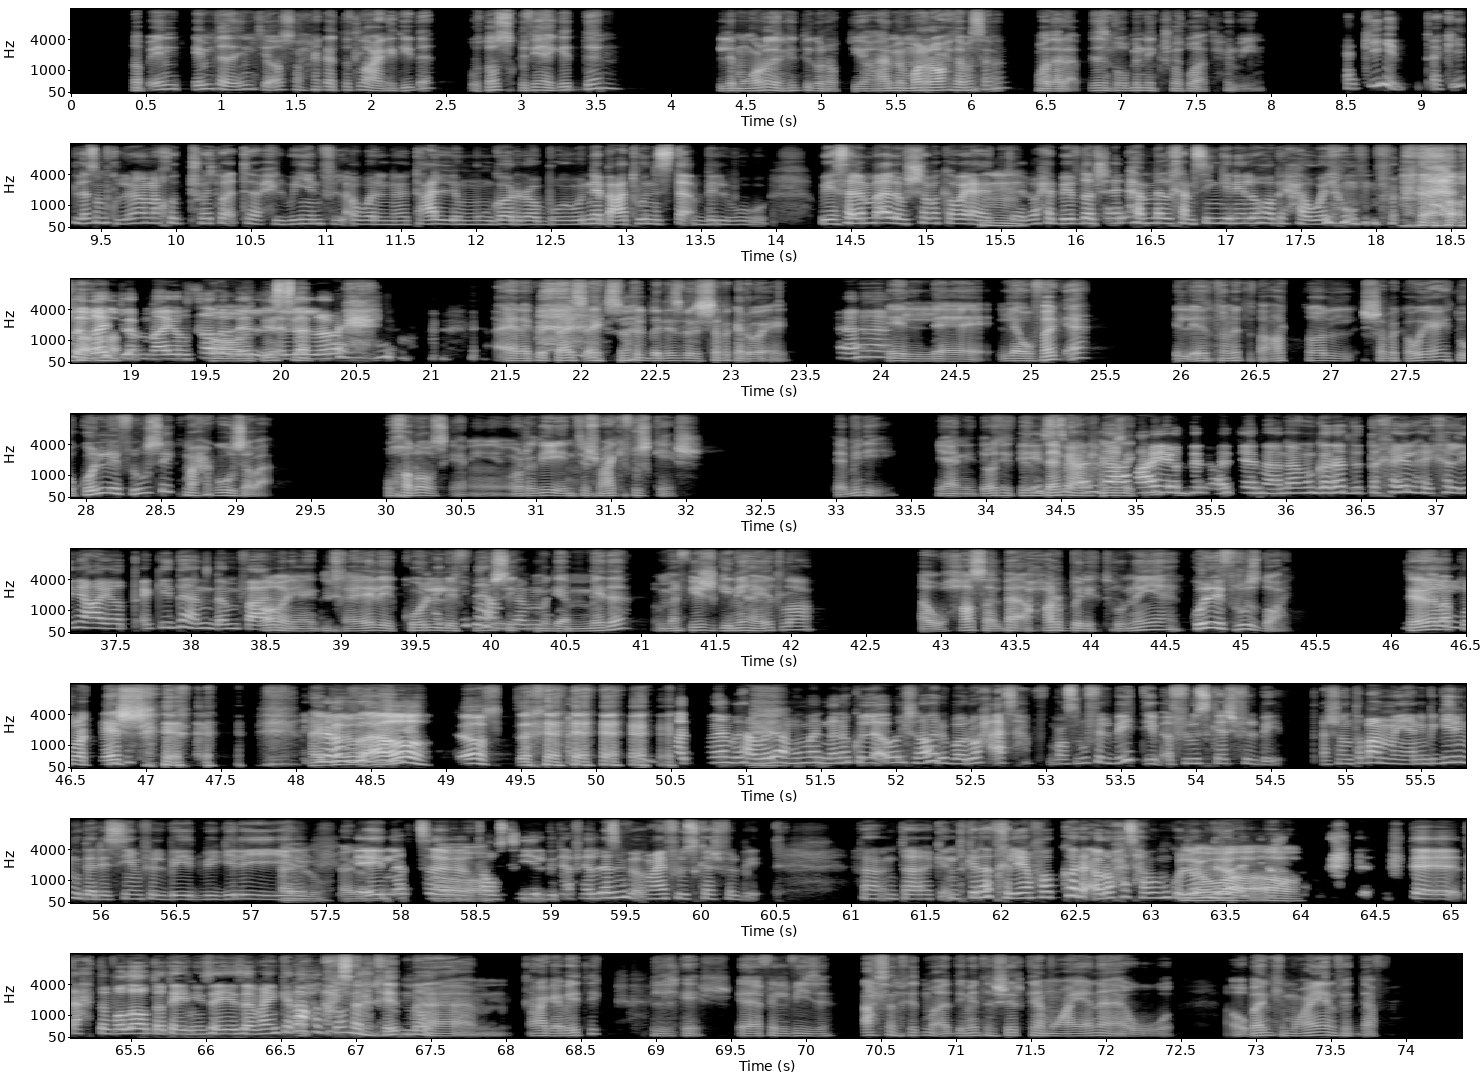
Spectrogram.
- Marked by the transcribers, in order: giggle; laughing while speaking: "آه"; laugh; laughing while speaking: "لغاية لمّا يوصلوا لل للي رايح"; chuckle; in English: "already"; tapping; laugh; laughing while speaking: "يا رب ما يح أصل أنا"; chuckle; giggle; giggle; "البلاطة" said as "الباطة"
- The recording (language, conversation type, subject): Arabic, podcast, إيه رأيك في الدفع الإلكتروني بدل الكاش؟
